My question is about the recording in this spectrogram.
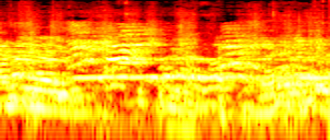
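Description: Crowd of women and children talking over one another, with children's voices among them; a steady high tone joins about halfway through.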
